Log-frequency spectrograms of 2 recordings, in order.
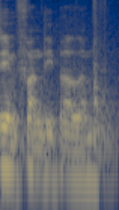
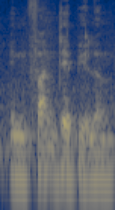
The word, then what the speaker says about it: infundibulum: buds yeah this is in fundy bellum infundibulum sorry sorry sorry when you've been saying it wrong for a long time because you find the word comical i'm sure you can see why um trying to say it properly not to upset people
